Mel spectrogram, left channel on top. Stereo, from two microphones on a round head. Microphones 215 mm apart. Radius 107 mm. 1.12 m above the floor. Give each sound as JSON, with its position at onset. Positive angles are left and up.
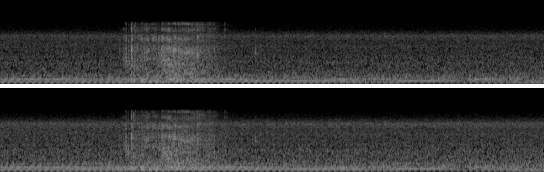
{"t": 1.2, "sound": "tearing paper", "side_deg": 10, "distance_m": 3.5}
